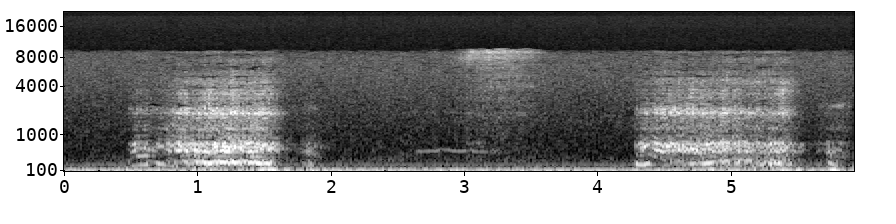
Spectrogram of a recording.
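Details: Sleep snoring recorded 2025/02/02: two rough, rattling snores on breathing in over low steady room hum.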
